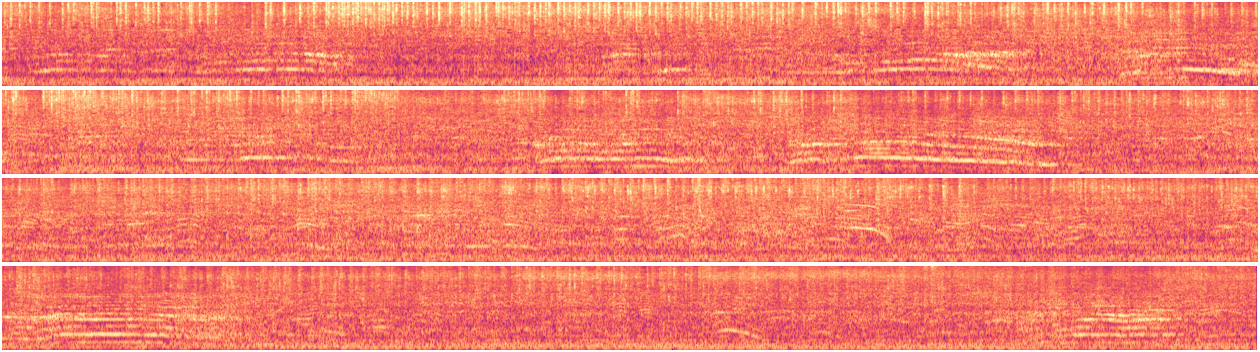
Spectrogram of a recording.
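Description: A race car engine rumbles loudly nearby.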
